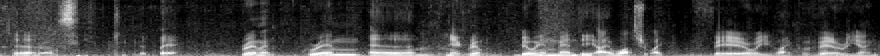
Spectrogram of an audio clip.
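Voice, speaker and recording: Through noticeable background noise and audible room echo, a man with a very deep, low pitch speaks at a fairly slow pace with ordinary pitch variation and long, frequent pauses. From Portugal. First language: Portuguese. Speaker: game streamer. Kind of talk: casual live-stream commentary. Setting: live stream while gaming. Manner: halting, many restarts and fillers.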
